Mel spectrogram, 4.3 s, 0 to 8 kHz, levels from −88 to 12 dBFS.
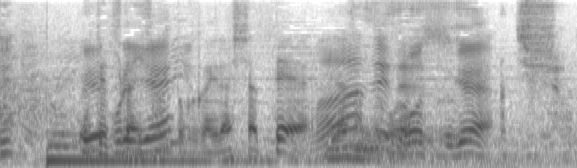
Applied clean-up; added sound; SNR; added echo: none; Tabla; 8 dB; none.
